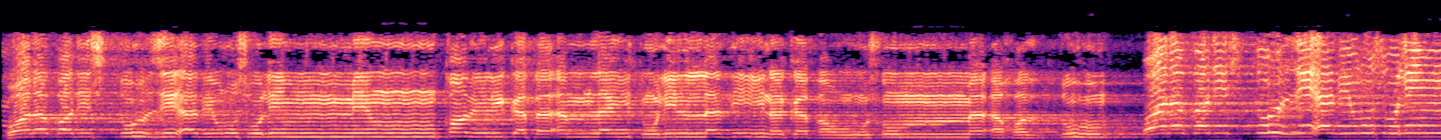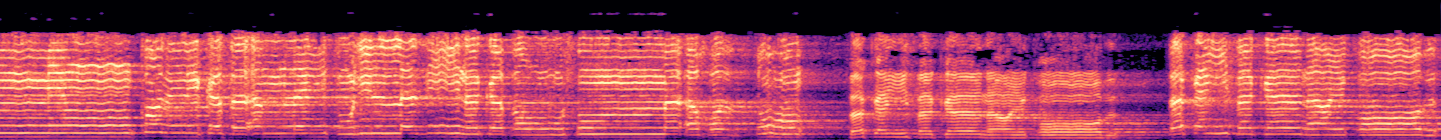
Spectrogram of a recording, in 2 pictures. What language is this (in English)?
Arabic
